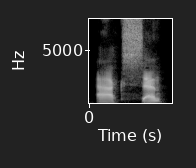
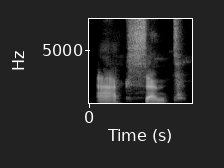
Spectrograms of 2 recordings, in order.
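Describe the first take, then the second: First: The T is soft or nearly silent. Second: The T is pronounced clearly. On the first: "it is a bit of a silent T, or perhaps they call it a flap T" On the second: "and not accent"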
